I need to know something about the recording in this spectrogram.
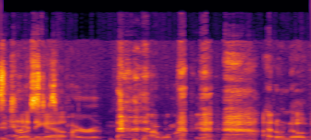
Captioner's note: laughs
